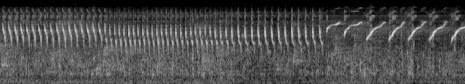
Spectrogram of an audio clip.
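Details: Canary song with a clear voice: a rapid rolling trill for several seconds, changing into spaced, hooked, upward-then-downward whistled notes.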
